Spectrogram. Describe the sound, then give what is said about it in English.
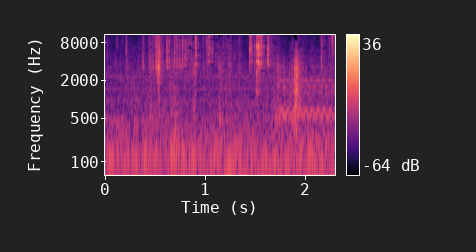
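Shell of a hard-boiled egg being peeled in a workplace, heard as faint crackling with a few small, sharp snaps over a low steady hum. “At this point, Dwight is peeling an egg.”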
